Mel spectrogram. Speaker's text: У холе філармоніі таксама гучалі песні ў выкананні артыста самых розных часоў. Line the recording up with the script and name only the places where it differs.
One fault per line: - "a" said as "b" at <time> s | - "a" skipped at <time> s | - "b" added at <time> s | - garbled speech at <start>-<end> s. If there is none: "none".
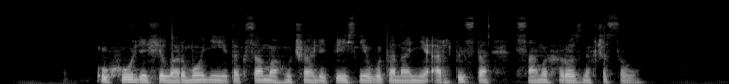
none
